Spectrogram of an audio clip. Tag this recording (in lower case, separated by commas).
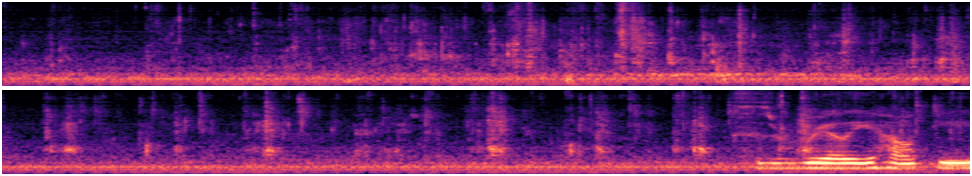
speech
